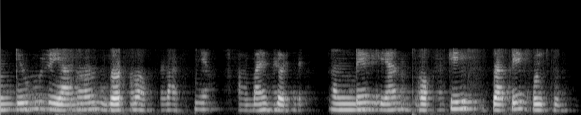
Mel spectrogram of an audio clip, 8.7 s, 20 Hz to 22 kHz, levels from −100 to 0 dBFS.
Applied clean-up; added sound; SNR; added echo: neural mask model DeepFilterNet 3.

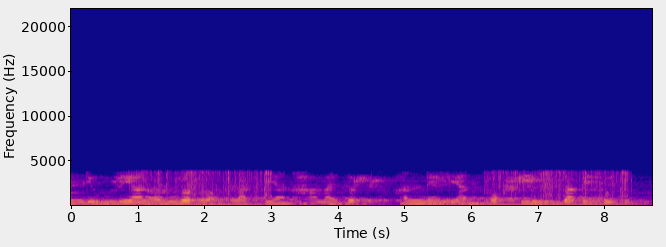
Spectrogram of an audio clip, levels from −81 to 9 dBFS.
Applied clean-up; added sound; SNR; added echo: none; Fire; 5 dB; reverberation time 2.0 s.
